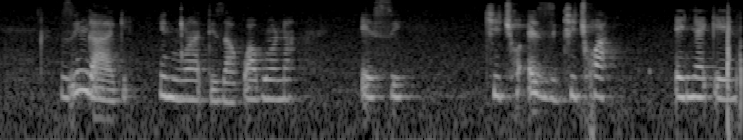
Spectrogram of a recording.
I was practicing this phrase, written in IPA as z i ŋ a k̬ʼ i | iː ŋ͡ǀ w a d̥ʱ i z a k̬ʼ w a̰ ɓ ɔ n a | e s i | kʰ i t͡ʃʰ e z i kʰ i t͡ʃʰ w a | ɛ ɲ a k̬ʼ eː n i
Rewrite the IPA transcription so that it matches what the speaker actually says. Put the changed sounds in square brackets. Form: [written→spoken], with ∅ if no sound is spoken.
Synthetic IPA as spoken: z i ŋ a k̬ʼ i | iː ŋ͡ǀ w a d̥ʱ i z a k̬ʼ w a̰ ɓ ɔ n a | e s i | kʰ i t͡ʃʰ e z i kʰ i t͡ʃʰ w a | ɛ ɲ a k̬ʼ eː n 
